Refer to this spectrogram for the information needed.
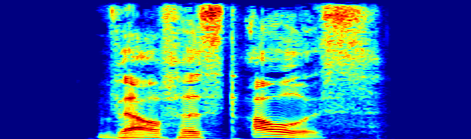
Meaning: second-person singular subjunctive I of auswerfen
- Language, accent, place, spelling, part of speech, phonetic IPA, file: German, Germany, Berlin, werfest aus, verb, [ˌvɛʁfəst ˈaʊ̯s], De-werfest aus.ogg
